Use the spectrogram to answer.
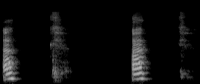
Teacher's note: Among all these letters, kaf and ta, when you're saying ak, what happens is kaf and ta also have the sifa of hams in them.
